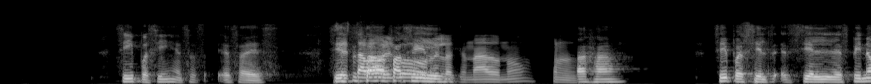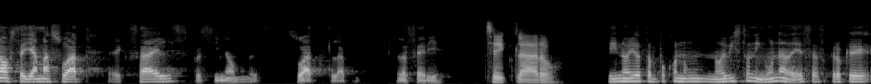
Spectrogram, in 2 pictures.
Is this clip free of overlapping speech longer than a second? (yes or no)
no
